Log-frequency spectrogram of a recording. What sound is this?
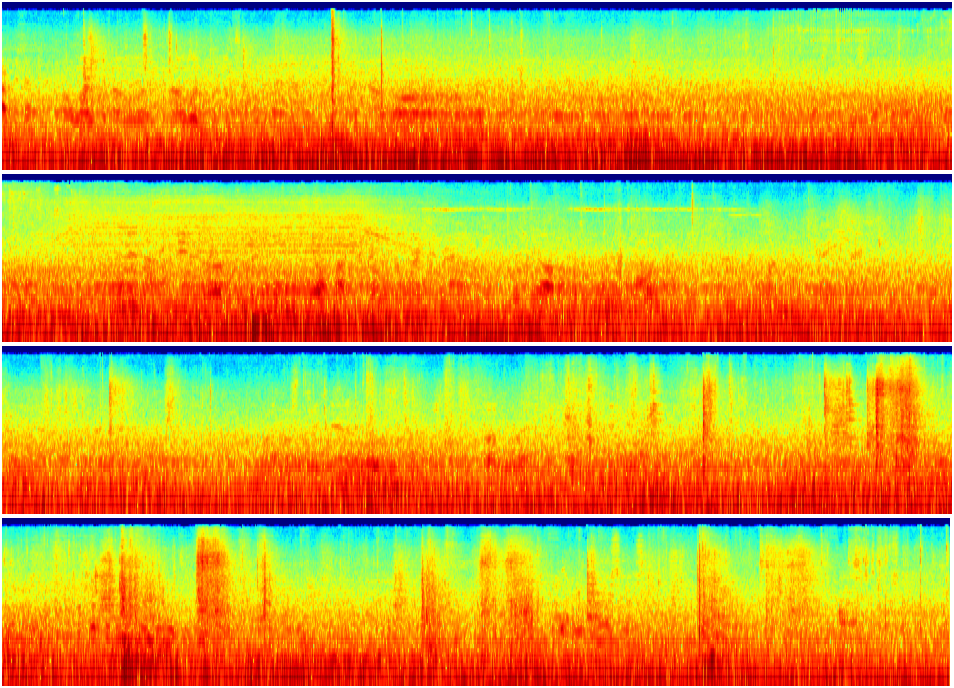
Building site
building, construction, machinery, shovel, works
